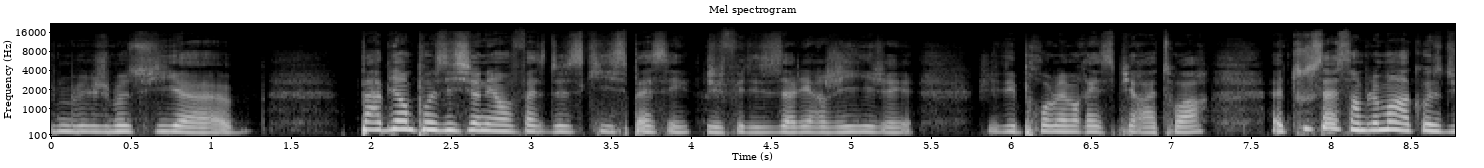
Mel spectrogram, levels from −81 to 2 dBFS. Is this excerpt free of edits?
no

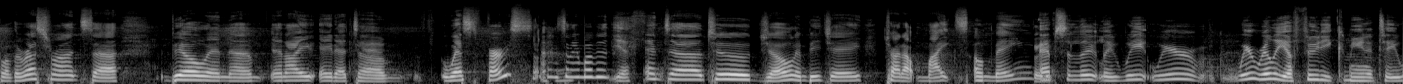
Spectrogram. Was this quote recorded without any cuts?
no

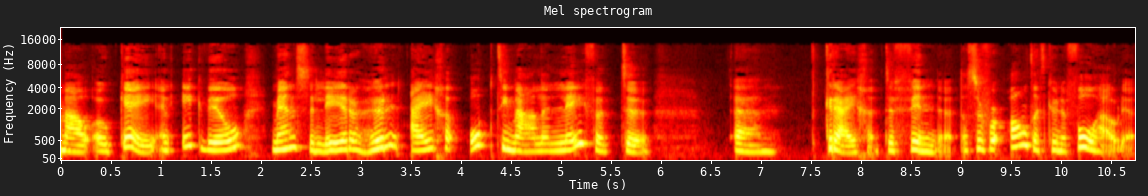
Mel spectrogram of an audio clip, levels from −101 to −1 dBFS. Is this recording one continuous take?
yes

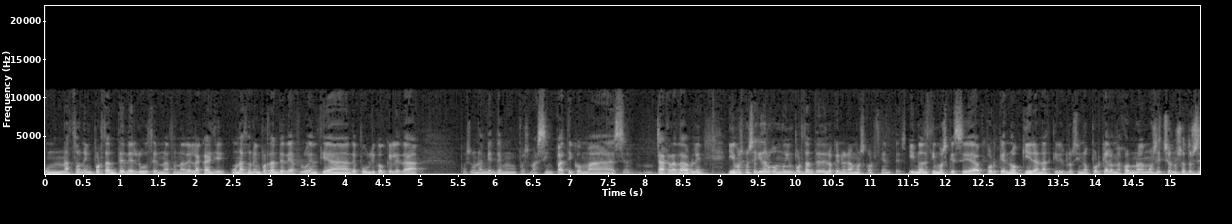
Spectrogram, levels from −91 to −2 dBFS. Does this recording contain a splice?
yes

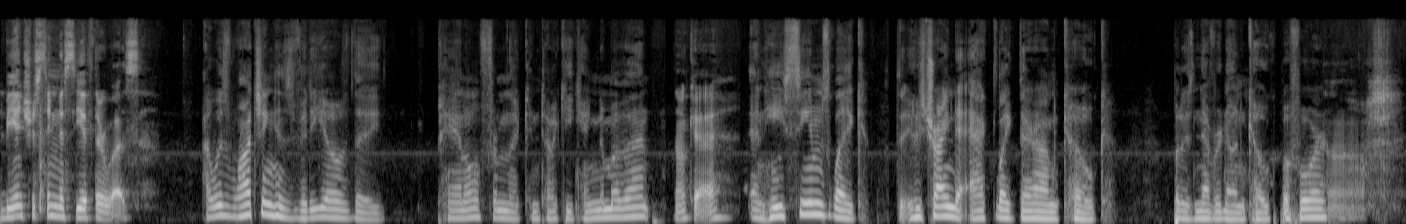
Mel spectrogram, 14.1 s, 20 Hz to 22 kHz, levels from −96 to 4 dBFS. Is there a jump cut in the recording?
no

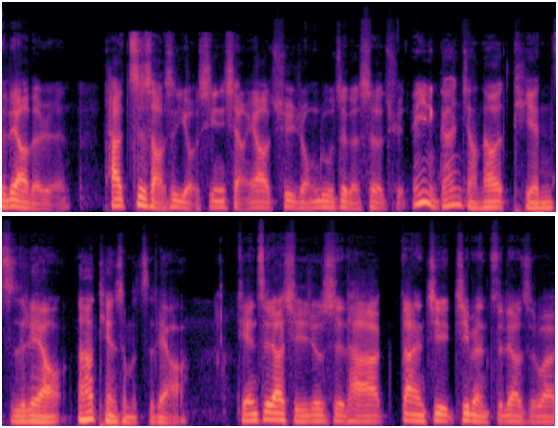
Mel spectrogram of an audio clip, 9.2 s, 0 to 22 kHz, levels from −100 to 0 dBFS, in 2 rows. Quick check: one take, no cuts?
no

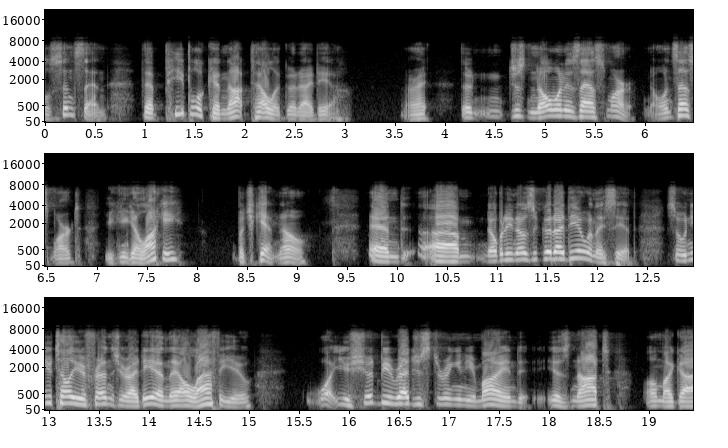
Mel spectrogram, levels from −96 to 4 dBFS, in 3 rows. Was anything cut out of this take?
yes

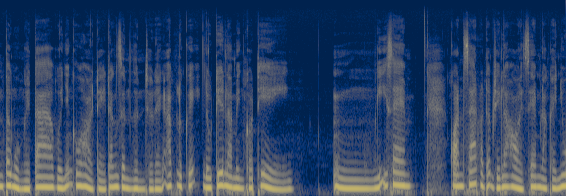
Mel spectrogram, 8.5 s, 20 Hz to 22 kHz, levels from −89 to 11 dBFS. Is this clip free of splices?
no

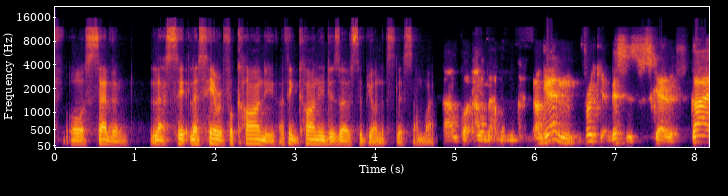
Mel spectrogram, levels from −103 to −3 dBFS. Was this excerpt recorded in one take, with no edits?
no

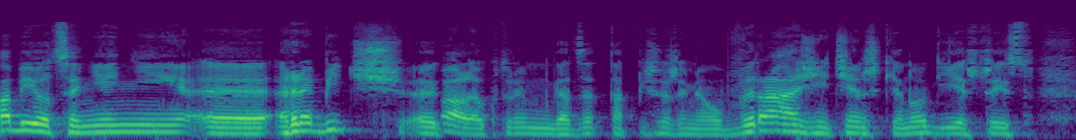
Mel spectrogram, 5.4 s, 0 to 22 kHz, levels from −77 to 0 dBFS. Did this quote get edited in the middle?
yes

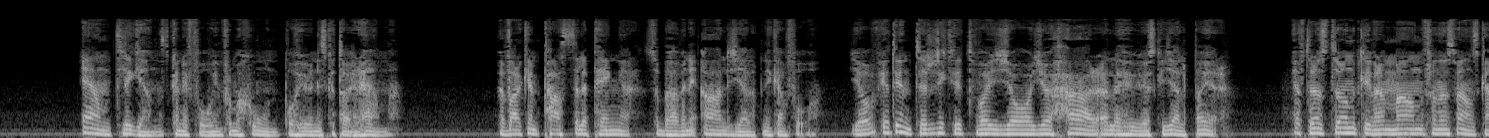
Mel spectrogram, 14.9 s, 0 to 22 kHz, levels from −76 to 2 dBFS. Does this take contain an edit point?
yes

